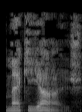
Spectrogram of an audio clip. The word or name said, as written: maquillage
